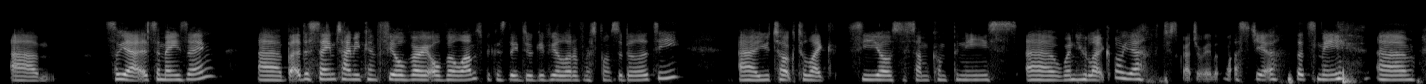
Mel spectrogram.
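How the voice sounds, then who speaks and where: A woman's voice: mid-range voice, dry recording. Chatty young woman from Poland. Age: 20s. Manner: chatty, laughs often, many fillers. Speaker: interview guest, recent graduate. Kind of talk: casual video interview.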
